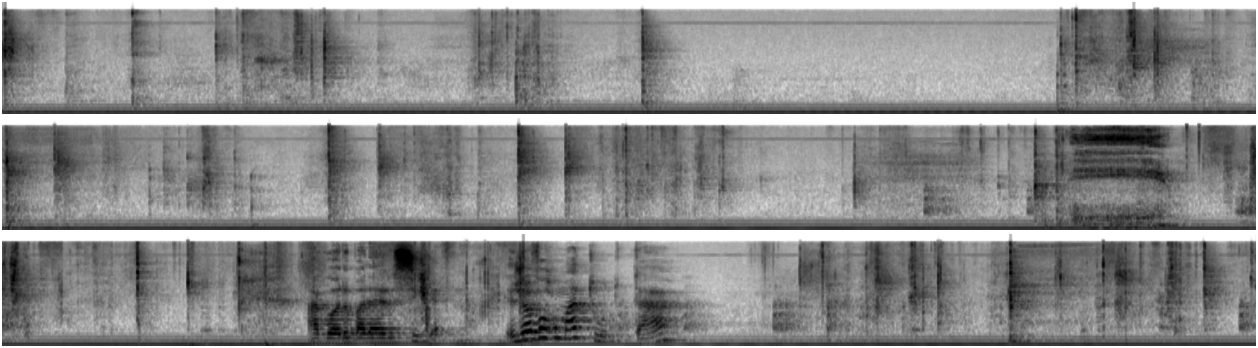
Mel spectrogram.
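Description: Cards slide and tap on a table.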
